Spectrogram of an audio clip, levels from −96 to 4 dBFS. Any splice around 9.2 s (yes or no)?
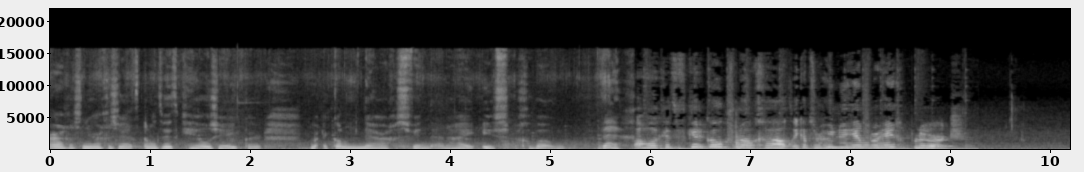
yes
